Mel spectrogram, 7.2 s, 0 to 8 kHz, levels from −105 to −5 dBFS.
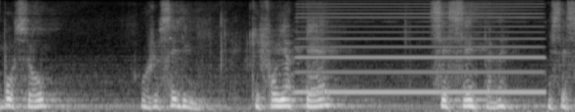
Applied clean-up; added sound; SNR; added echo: none; Organ; 8 dB; reverberation time 2.4 s.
